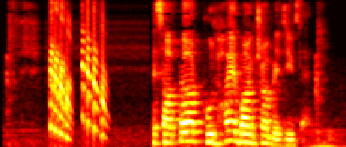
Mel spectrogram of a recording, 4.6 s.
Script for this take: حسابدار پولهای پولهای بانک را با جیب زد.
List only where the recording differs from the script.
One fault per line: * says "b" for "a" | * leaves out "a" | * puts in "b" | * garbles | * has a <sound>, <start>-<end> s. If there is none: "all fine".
* has a chirp, 0.7-1.5 s
* leaves out "پولهای"
* says "به" for "با"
